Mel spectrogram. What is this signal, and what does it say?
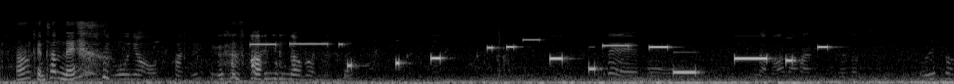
Electronic bleeps of random pitch and length, with the noise inside a car. There is no code.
